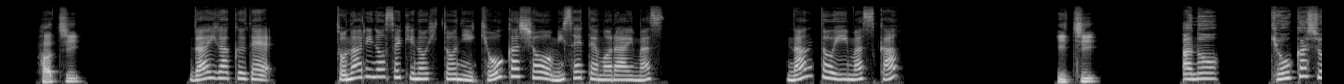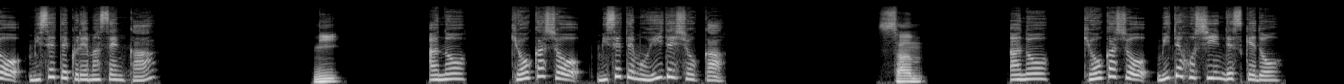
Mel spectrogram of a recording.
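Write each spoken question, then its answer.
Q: 大学で隣の席の人に教科書を見せてもらいます。何と言いますか?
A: 1: 教科書を見せてくれませんか?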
